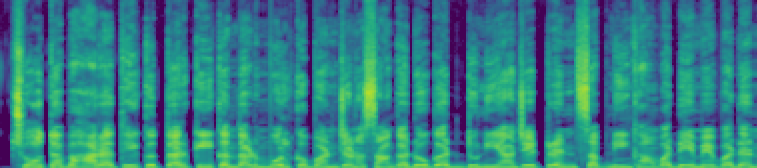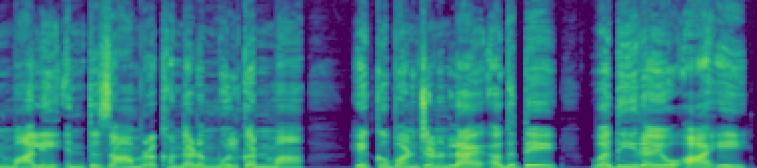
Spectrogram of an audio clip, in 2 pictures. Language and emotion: Sindhi, neutral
